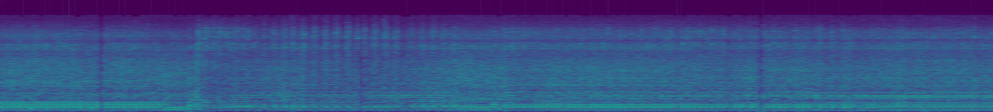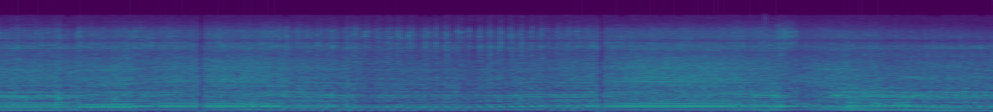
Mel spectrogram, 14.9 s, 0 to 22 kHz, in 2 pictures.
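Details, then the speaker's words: Lawn tractor with Briggs Intech 23 hp OHV twin, fuel valve off to winterize: steady, even V-twin drone for about fifteen seconds, then sputters and dies as carb and fuel pump run dry; engine run until fuel runs out. "As you can see, it didn't take long for the fuel that was left in the carb and the fuel pump to get burned out."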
